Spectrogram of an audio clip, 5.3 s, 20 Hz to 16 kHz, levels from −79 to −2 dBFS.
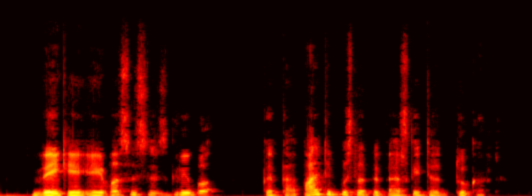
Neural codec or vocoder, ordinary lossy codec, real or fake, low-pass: codec, 44.1 kHz, 3.4 kbps, Pupu-Codec; AAC, 48 kbps; fake; 14.4 kHz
